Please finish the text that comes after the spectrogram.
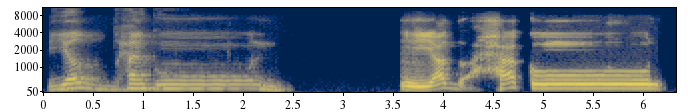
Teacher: ইয়াদ দদ কলকলা হবে না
